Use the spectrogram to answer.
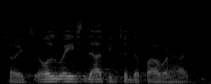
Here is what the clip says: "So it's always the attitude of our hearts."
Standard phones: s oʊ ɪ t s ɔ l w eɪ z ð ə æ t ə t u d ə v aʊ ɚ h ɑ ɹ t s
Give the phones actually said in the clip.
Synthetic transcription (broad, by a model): s oʊ ɪ t s ɔ l w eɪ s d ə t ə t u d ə p aʊ ɚ h ɑ ɹ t s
